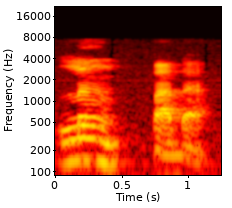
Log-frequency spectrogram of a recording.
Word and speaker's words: lâmpada: Lâmpada. Lâmpada recebe acento porque ela é uma palavra proparoxítona, né? A sílaba tônica é a antepenúltima.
